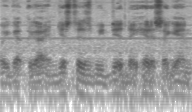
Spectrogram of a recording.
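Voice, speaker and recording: A man with an American accent speaks at a fairly quick pace. Noticeable background noise runs beneath him. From Massachusetts, Boston area (Needham); Massachusetts. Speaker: war veteran. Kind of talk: oral history interview. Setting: library. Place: home room.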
